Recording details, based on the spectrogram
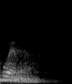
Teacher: Cuando hacemos, si se dan cuenta, cuando las junto, la O llega a parecer una U.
